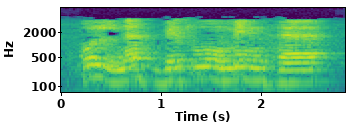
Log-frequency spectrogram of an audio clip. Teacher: النون في منها نون ساكنة بعدها هاء في كلمة واحدة، حكمها الإظهار الحلقي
